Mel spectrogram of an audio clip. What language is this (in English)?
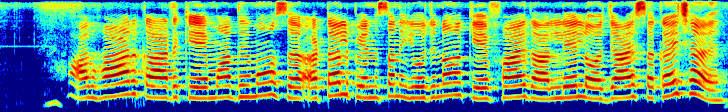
Maithili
